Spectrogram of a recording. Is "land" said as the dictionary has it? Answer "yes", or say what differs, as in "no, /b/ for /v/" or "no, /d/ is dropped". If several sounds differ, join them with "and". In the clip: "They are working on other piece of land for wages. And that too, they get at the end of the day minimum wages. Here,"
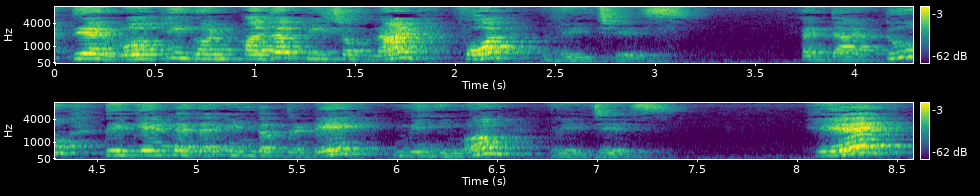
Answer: no, /n/ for /l/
